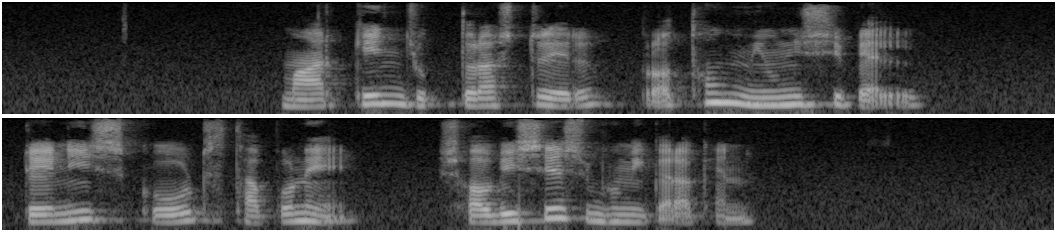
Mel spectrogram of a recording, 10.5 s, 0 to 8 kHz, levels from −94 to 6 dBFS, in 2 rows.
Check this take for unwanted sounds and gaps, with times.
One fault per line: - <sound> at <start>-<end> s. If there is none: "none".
none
